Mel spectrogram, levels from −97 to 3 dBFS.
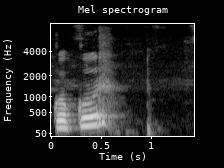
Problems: none marked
